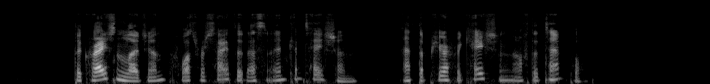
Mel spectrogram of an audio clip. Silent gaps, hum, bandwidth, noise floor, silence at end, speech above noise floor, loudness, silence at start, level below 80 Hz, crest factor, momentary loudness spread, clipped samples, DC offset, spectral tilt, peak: none; none; 11.5 kHz; -88 dBFS; 1.3 s; 56 dB; -30 LUFS; 0.75 s; -66 dBFS; 28 dB; 19 LU; under 0.1%; under 0.1%; -4 dB/octave; -6 dBFS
